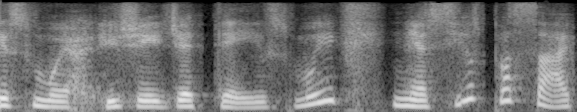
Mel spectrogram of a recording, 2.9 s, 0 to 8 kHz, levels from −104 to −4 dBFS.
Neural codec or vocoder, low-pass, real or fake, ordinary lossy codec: codec, 16 kHz in and 24 kHz out, 0.6 kbps, FocalCodec, streaming, 4096 codes; 7.2 kHz; fake; AAC, 32 kbps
